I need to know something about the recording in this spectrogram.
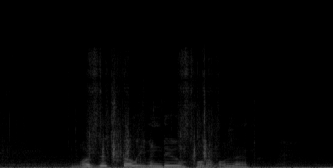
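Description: A young man speaks through a headset microphone.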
